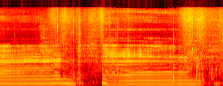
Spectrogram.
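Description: A man's voice holding two long, low, steady notes, like a hum or a drawn-out drone. The first note breaks off about a second and a half in, and the second starts about half a second later.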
